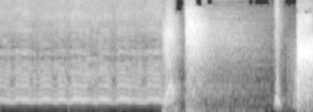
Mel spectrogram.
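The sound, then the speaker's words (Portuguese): A small fly buzzes for about a second and a half, a steady whine with wavering pitch, then it cuts off into a few short, harsh bursts of rustling noise. “E, enfim, daí assim a gente vai mantendo as mosquinhas semanalmente.”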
